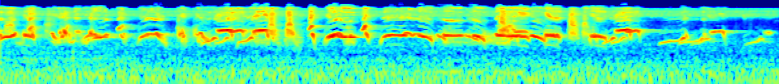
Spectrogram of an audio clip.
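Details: Noisy white-crested laughingthrushes: continuous squawking chatter, rapid wavering and rising notes from several birds overlapping, harsh bursts throughout.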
